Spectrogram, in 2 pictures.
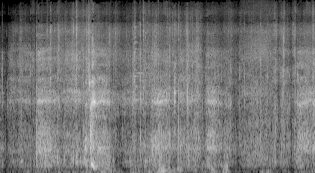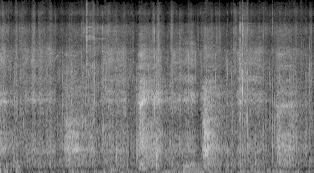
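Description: Mountain bike tyres rolling over dry leaf litter, twigs and dirt on a forest singletrack, crunching and rustling unevenly, with scattered clicks and knocks from the bike over bumps.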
